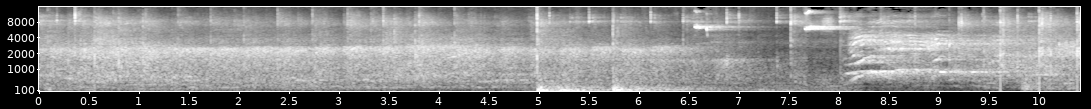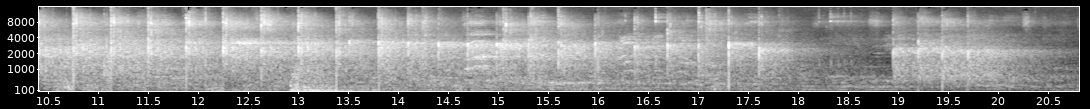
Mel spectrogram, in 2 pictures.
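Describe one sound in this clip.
A hum of many voices echoes through a large hall.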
